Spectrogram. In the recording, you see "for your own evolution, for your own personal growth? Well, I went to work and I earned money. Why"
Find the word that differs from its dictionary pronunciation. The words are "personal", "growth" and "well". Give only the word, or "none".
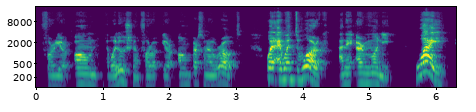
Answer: growth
